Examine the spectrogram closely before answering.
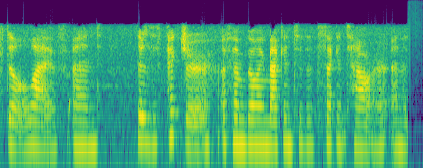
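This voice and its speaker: Against noticeable background noise, a woman speaks at a very slow pace in a monotone, flat way. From Los Angeles. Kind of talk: personal vlog talk to camera.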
